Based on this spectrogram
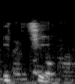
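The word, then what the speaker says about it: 一: This is the how to pronounce the Japanese wording. Like one, they say ichi.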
